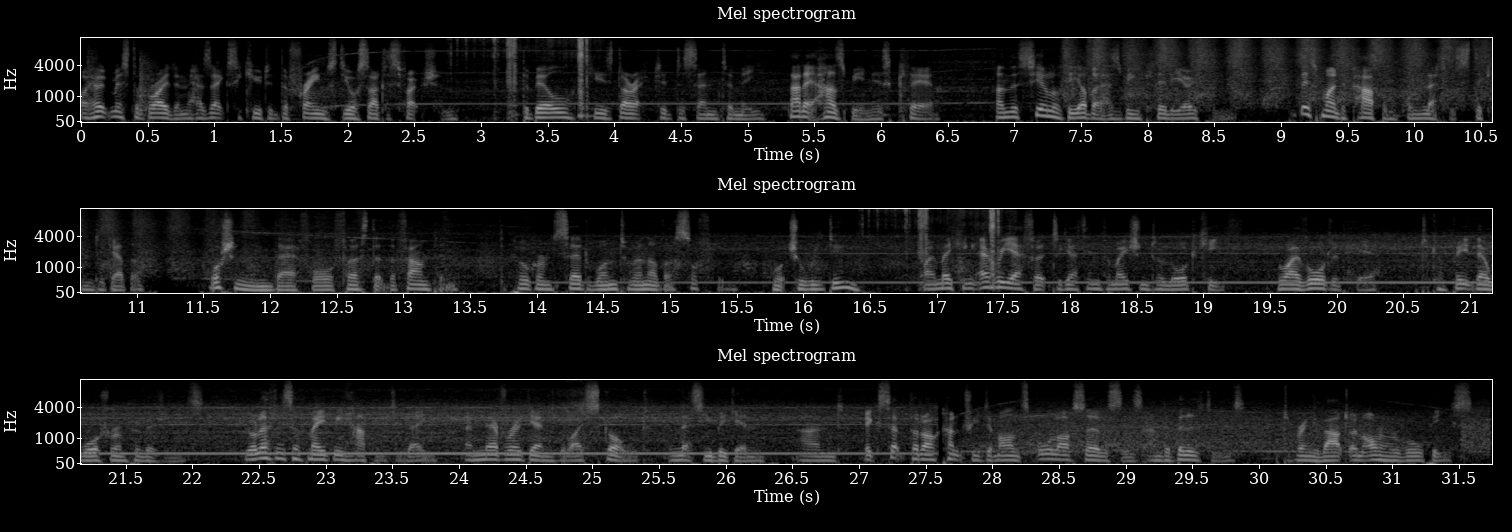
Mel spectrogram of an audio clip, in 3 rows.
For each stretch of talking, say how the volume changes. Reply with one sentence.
You can hear the talking from 0.0 to 31.6 s, at a steady volume.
